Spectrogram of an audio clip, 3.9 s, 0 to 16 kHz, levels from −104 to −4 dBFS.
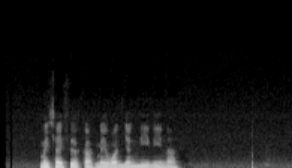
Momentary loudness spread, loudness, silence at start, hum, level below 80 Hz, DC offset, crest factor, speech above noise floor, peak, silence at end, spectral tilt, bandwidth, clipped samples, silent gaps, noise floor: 7 LU; -28 LUFS; 0.55 s; none; -68 dBFS; under 0.1%; 18 dB; 43 dB; -10 dBFS; 1.5 s; -12 dB/octave; 5.6 kHz; under 0.1%; none; -70 dBFS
